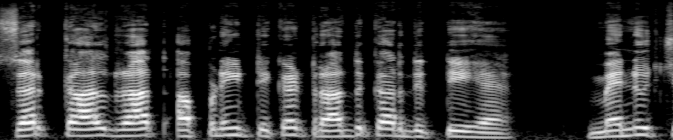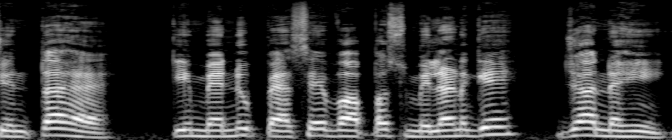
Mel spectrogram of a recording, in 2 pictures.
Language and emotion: Punjabi, fearful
